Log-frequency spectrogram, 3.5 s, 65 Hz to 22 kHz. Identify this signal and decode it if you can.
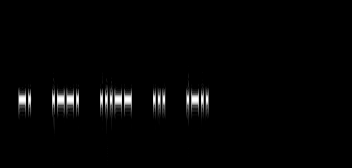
Morse code, heard as a keyed tone, about 52 wpm, spaced as for 29 wpm, 700 Hz. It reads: NP3SL
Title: USA Call Signs - 5 Characters - 3x Character Spacing - 50wpm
